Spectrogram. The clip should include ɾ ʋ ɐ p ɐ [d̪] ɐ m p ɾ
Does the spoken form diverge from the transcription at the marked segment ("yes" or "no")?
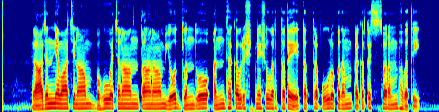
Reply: no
